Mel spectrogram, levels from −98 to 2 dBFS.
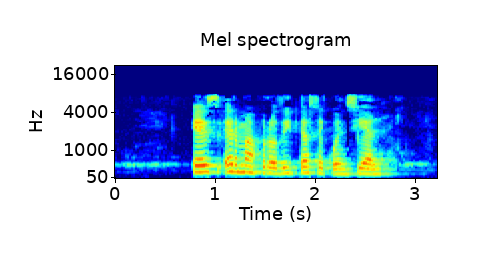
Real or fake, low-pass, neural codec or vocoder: real; 7.2 kHz; none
